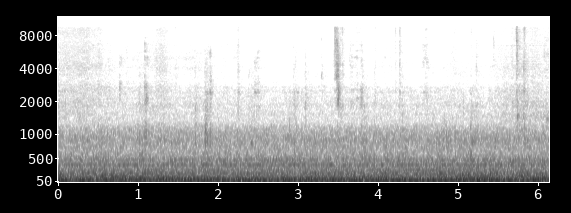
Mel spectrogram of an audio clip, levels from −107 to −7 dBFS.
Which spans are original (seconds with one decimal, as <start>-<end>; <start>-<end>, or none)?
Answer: 0.0-5.1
